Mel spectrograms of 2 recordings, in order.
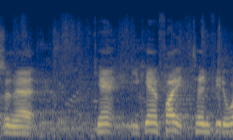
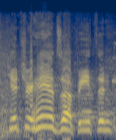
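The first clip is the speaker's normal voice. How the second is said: shouting; 5 semitones higher, 7 dB louder than usual. Real, not acted. Coach yelling at sparring kid.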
